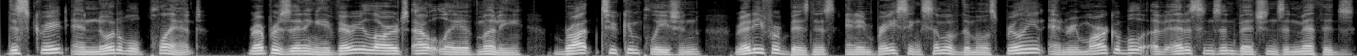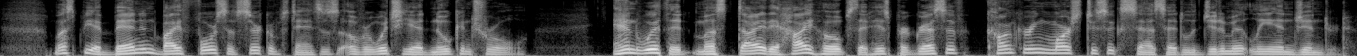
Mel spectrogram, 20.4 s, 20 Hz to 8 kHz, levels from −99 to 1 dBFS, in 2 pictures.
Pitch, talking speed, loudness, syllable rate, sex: 140 Hz, 185 wpm, -19 LUFS, 6.2 syllables/s, male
